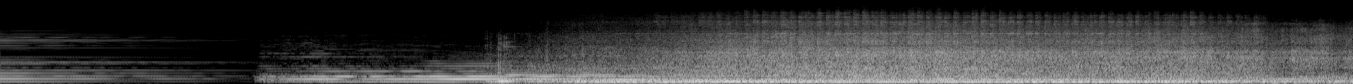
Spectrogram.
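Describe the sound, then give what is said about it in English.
A steady mechanical hum of hydraulic drills and compressors used in fracking swells in stages into a loud, constant, rumbling industrial roar, droning on without pause and with no voices. “In some parts of the country right now, that sound, hydraulic drills and compressors used in fracking, is a constant presence.”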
